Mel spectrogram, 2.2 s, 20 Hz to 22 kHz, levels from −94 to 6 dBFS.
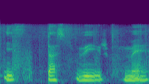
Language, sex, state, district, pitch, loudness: Hindi, male, Bihar, Patna, 155 Hz, -19 LUFS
